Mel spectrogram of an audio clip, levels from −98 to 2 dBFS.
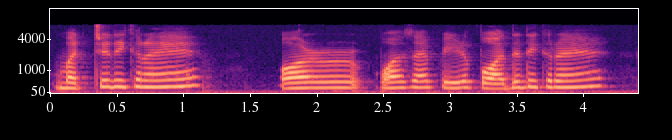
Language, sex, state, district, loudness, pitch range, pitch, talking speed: Hindi, female, Bihar, Begusarai, -16 LUFS, 240-285 Hz, 260 Hz, 150 wpm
